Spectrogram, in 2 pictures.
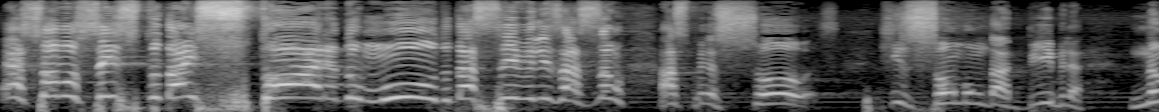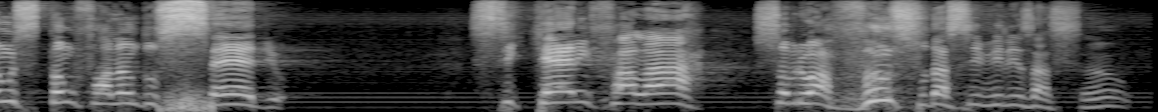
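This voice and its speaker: A Brazilian man with a very high voice preaches with fervor and acts out the voices in his stories. His delivery carries the rhythm of the pulpit, and a faint mains hum sits under the recording. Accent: Brazilian Portuguese. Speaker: pastor. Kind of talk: sermon.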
